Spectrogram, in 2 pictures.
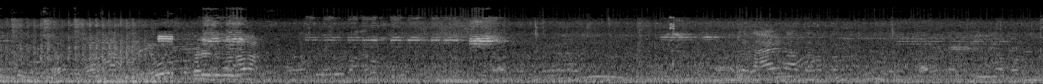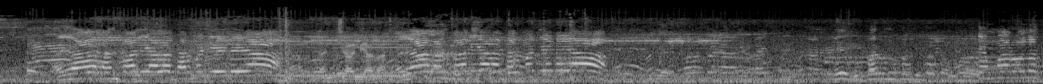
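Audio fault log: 6.69–6.75 s and 15.56 s, corrupt frame decoded: a short chirp-like burst of misplaced energy, about three frames long and peaking near -10 dBFS at 6.69 s, and a briefer, quieter blip of about two frames near -20 dBFS at 15.56 s. Damaged compressed data was decoded anyway, so wrong gains and misread codes land energy at the wrong frequencies. Unlike a dropout, nothing goes missing and the timing stays intact. The fault is an added foreign sound lasting about the length of the affected frames.
6.94 s and 14.1 s, dropped buffer (overrun): an abrupt jump forward in the sound and no silence. Around 50 ms is lost at 6.94 s and around 20 ms at 14.1 s. The likely cause is that the capture side failed to collect its samples before the hardware overwrote them, so the material on either side is butted together. What separates this from a corrupt frame is the missing stretch and the discontinuity at the join, not a burst of wrong-frequency energy.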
